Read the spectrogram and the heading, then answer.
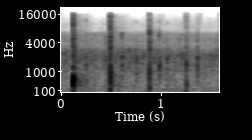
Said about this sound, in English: This is the scissor clap.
